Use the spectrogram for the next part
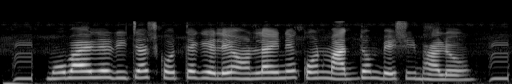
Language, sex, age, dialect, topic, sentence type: Bengali, female, 18-24, Northern/Varendri, banking, question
